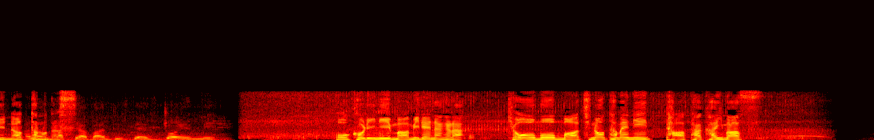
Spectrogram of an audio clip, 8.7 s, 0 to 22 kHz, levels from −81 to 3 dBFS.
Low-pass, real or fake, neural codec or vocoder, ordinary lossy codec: none; real; none; none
